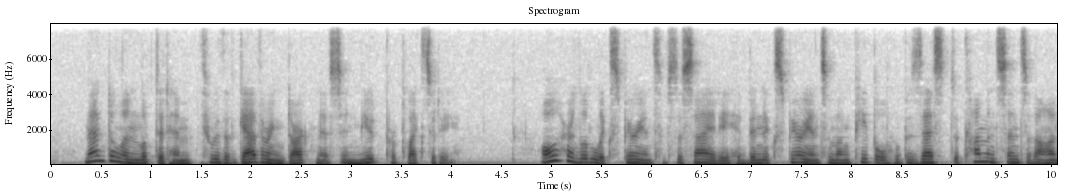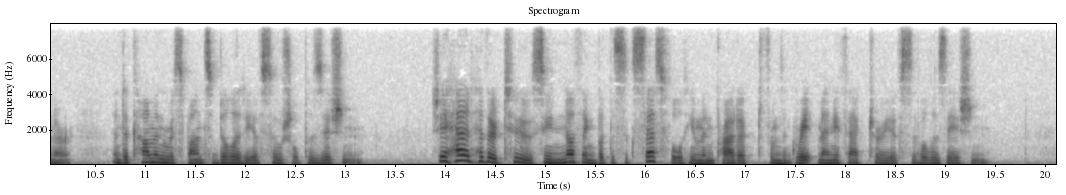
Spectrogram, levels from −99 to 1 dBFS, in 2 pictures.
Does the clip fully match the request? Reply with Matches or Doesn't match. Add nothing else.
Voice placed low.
Doesn't match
